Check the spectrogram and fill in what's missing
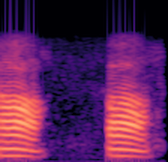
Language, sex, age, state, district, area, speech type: Assamese, male, 30-45, Assam, Goalpara, urban, conversation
